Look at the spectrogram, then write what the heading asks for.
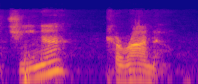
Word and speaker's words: Gina Carano: want to say her name properly it is gina carano she plays cara doom she's a formal rebel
